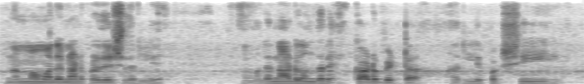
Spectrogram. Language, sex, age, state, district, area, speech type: Kannada, male, 45-60, Karnataka, Shimoga, rural, spontaneous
